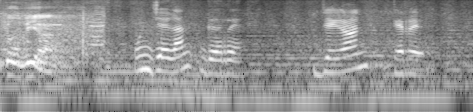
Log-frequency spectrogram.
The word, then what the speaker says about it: guerrer: Llegan Guerrer. En guerrer no pronuncias la última R.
